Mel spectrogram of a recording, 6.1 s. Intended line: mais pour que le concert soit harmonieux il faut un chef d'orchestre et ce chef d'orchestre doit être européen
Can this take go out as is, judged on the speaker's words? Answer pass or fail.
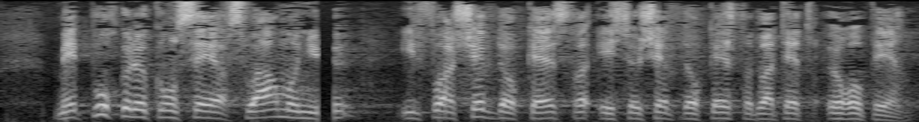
pass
